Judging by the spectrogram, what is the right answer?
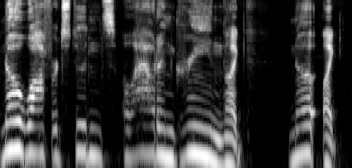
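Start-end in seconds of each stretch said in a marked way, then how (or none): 0.0-2.2 loud, high-pitched screaming voice. Retelling how campus security stopped him: imitating security screaming. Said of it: "screaming at me".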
